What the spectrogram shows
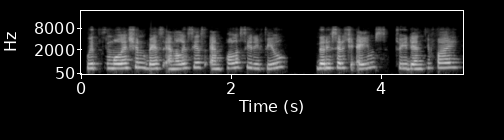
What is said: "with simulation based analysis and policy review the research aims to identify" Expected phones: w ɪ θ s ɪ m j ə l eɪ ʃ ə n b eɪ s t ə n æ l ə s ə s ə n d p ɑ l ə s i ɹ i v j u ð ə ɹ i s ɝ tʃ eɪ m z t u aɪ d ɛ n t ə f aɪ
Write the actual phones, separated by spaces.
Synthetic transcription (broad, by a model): w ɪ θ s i m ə l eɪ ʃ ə n b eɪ s ə n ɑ l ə s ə s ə n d p ɑ l ə s i ɹ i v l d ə ɹ i s ɝ tʃ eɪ m s t u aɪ d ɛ n t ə f aɪ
